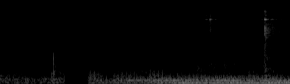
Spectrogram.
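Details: Selkirk Rex cat purring indoors: a steady low rumbling purr that breaks off for a moment, then resumes and swells gradually louder over the next two seconds, with a few faint clicks above it.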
